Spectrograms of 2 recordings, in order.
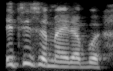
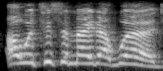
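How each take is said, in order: First: Said in the usual way. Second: Surprised realization. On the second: Real, not acted. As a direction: land hard on "is" as it dawns on you.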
